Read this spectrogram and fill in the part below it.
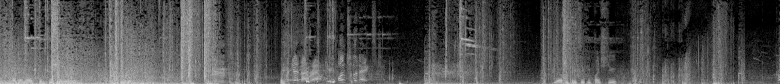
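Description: Gunshots crack sharply, one after another.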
